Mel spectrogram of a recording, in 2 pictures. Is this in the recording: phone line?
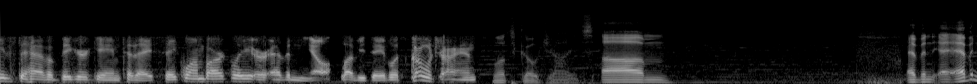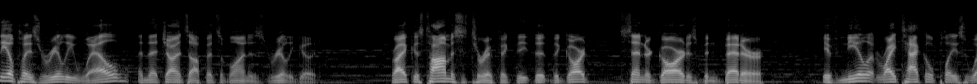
yes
